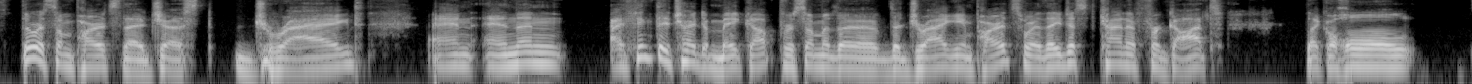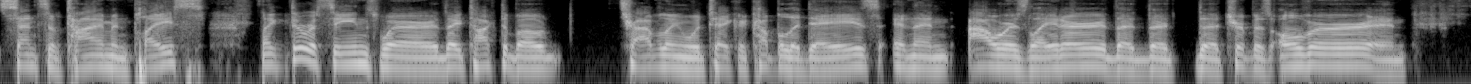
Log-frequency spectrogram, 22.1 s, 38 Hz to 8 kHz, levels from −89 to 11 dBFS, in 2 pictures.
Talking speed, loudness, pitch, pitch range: 175 wpm, -15 LUFS, 120 Hz, 110-125 Hz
